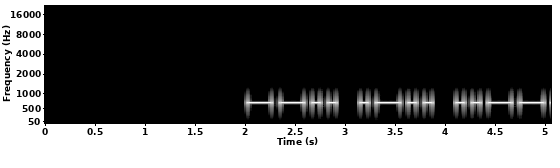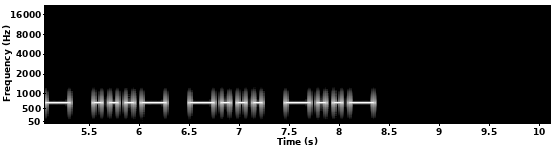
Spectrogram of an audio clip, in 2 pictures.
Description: Morse code, heard as a keyed tone, about 15 wpm, 700 Hz. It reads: ZL2VBX
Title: DXCC-100 Call Signs - 6 Characters - Repeated 2x - 15wpm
